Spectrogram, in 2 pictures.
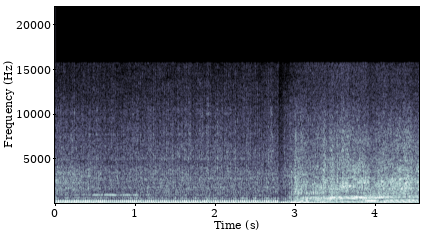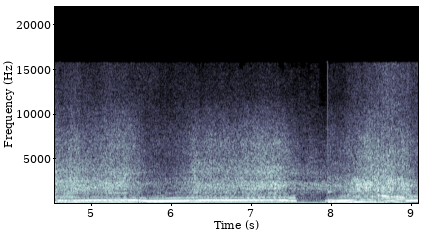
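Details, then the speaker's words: Rebuilt 2019 Can-Am Maverick X3 Turbo with new Yoshimura exhaust but stock catalytic converter, revved while driving: steady drone rising and falling with throttle, small pops on lift-off, only slightly louder than stock. "oh yeah all right so it does sound a little bit better and it pops a little bit which I really like but I expected a lot more from this Yoshimura exhaust"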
